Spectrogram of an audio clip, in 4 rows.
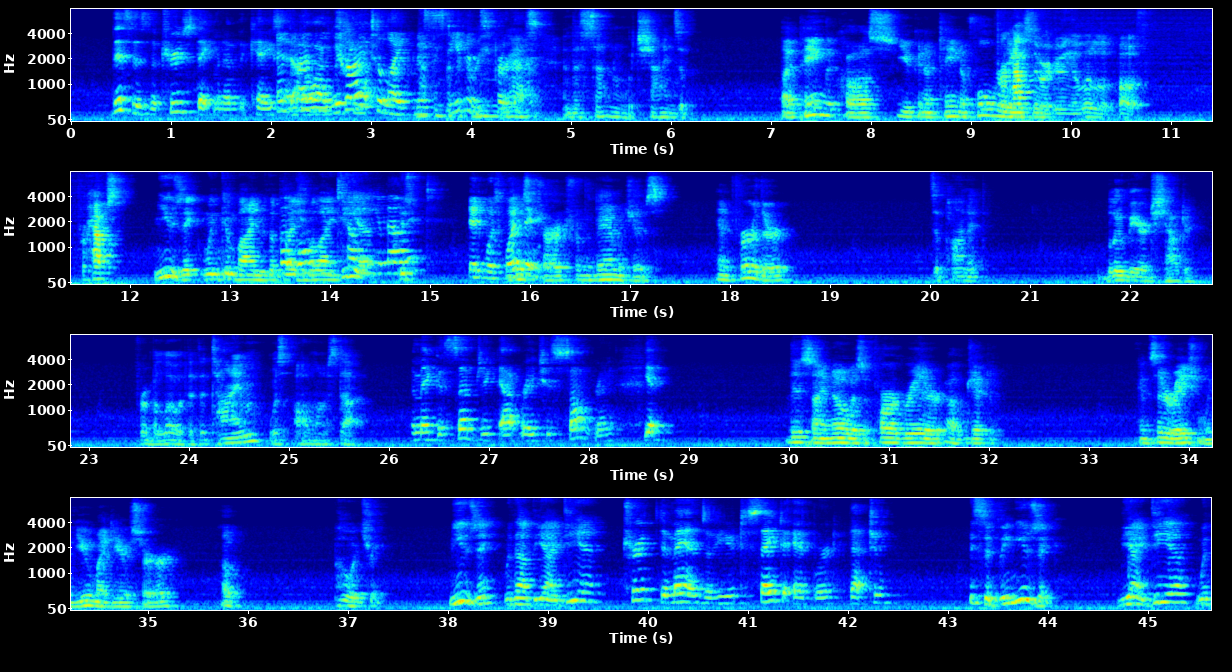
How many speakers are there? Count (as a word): six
